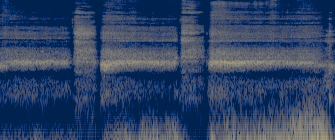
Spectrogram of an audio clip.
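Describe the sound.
Deep breathing, slow and heavy, in a few long, steady breaths separated by brief pauses, with a constant hum underneath.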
